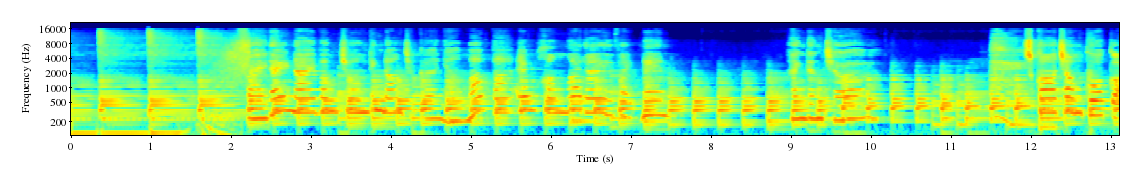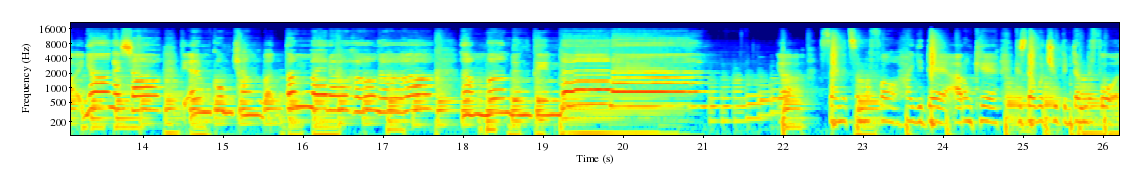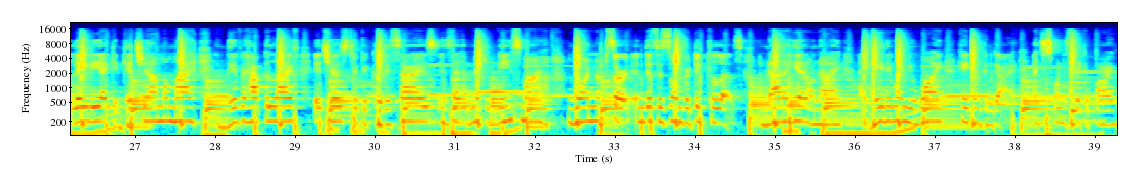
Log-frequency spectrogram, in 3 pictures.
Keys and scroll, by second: 32.5 space, 34.9 space.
